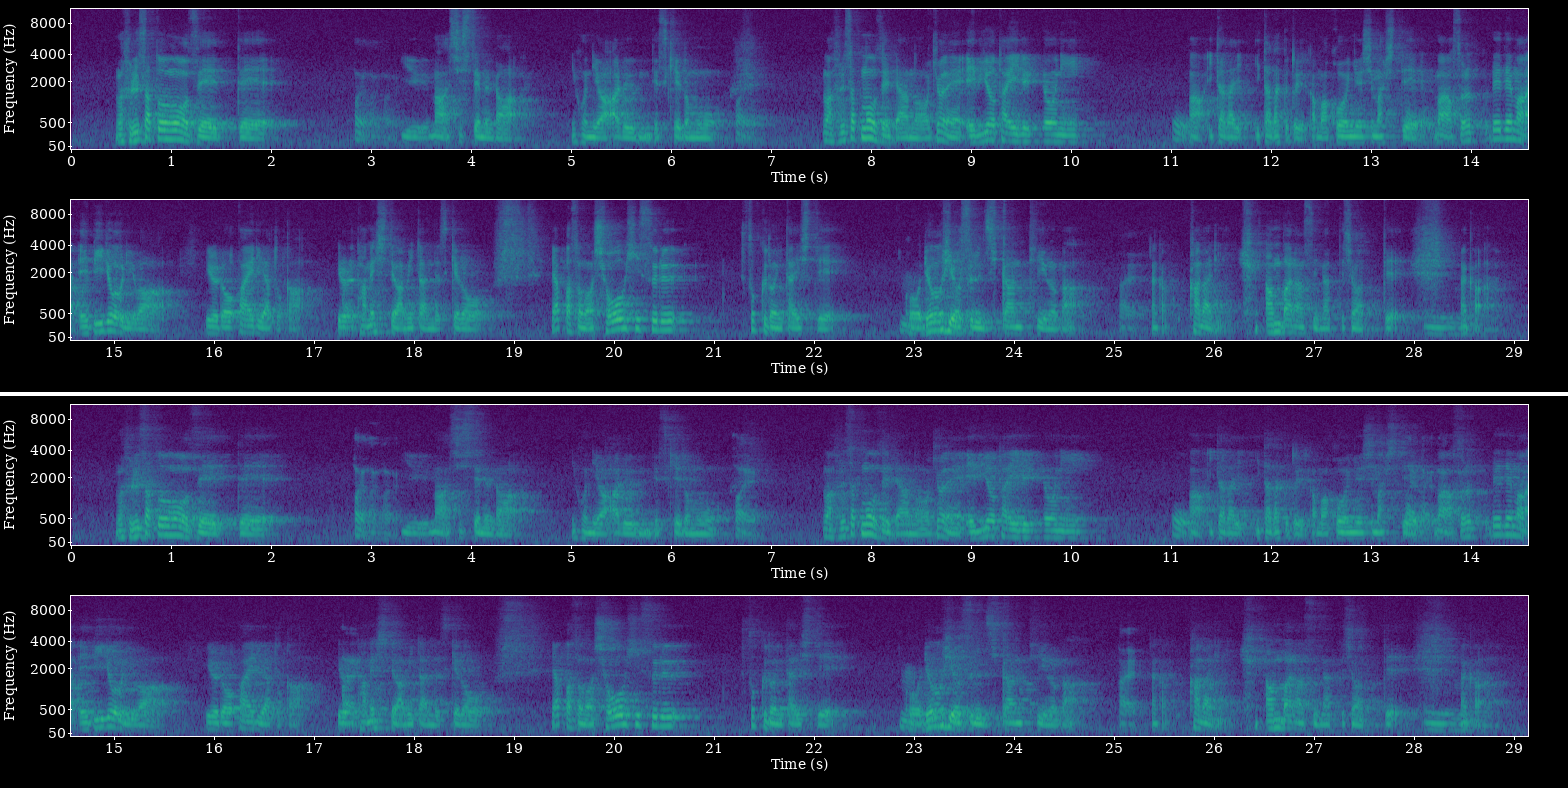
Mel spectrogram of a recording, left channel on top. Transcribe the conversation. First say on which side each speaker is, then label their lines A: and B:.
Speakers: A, on the left; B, on the right.
A: まあ、ふるさと納税って
B: いはいはい。
A: いう、まあ、システムが日本にはあるんですけれども、
B: はい。
A: まあ、ふるさと納税であの去年、エビを大量に、
B: おう、
A: まあ、いただい、いただくというか、まあ、購入しまして、
B: はいはいはいはい。
A: まあ、それこれで、まあ、エビ料理はいろいろパエリアとかいろいろ試してはみたんですけど、
B: はい。
A: やっぱその消費する速度に対して
B: うん、
A: こう料理をする時間っていうのが
B: うん、うん。うんはい。
A: なんかこうかなり <laughs> アンバランスになってしまって、
B: う
A: なんか
B: ん。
